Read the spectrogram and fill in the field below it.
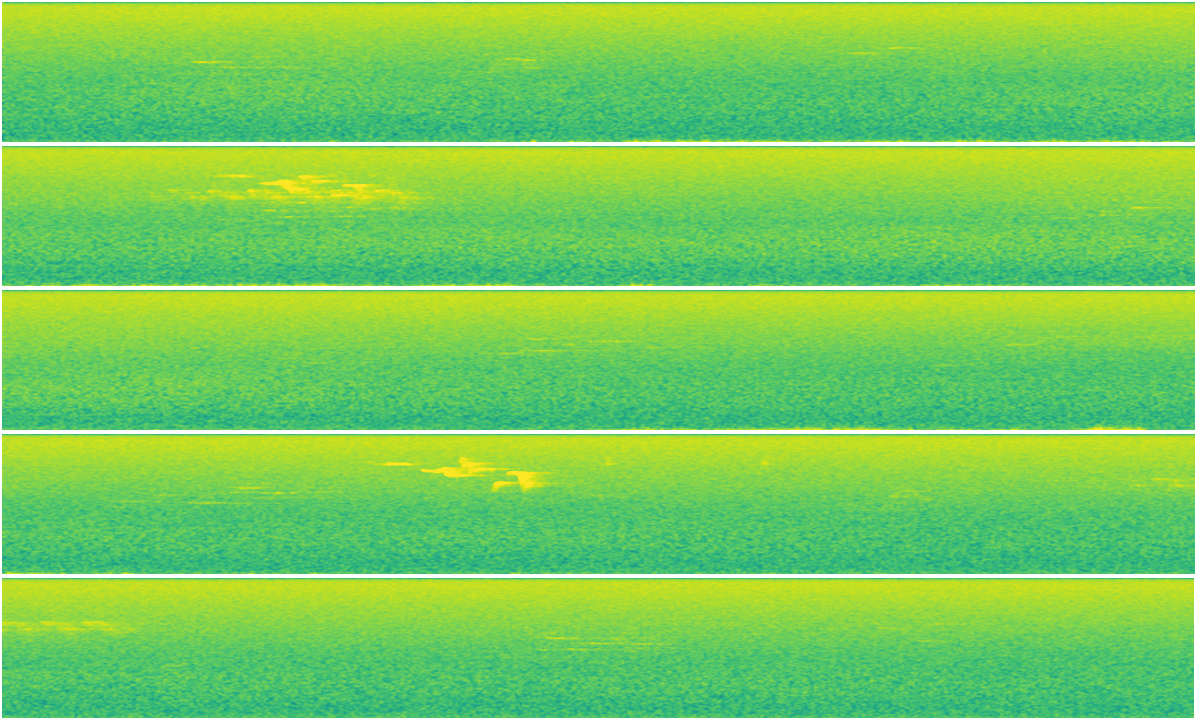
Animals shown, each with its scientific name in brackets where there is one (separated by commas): Ovenbird (Seiurus aurocapilla), Hermit Thrush (Catharus guttatus), Brown Creeper (Certhia americana)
